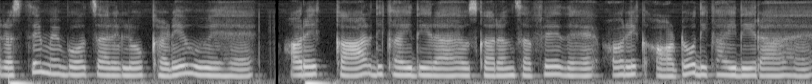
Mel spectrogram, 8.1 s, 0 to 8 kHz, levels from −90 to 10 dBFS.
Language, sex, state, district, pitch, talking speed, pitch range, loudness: Hindi, male, Uttarakhand, Tehri Garhwal, 220 Hz, 190 wpm, 210-235 Hz, -15 LUFS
